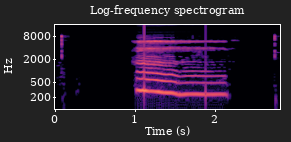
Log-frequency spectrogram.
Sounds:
Sigh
